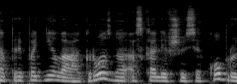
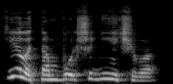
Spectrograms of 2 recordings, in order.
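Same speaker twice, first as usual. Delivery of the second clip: higher, louder cross retort; angry Mafei; 5 semitones higher, 5 dB louder than usual. Acted. Mafei denying any prank, cross and defensive. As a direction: answer back testily. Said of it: "сердито огрызнулся Мафей".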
